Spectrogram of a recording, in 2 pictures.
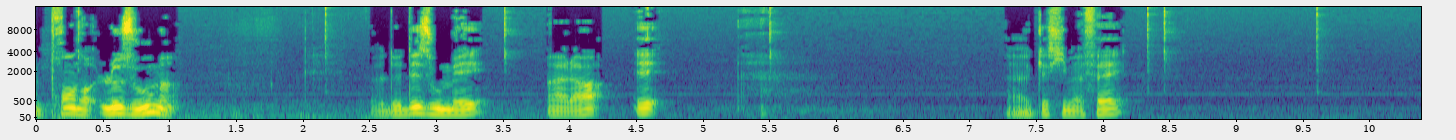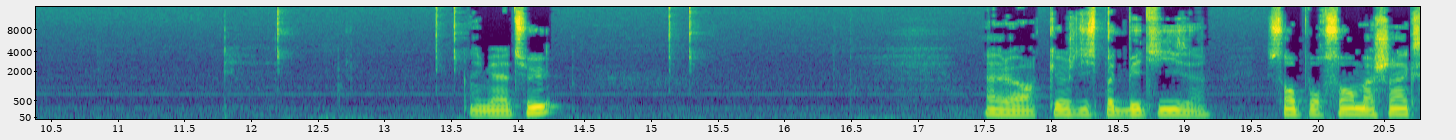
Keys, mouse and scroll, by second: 0.2 click, 2.2-3.7 drag, 4.6 click, 8.4 click, 9.6-12.4 drag, 13.4 click, 15.2 click, 18.4 click.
